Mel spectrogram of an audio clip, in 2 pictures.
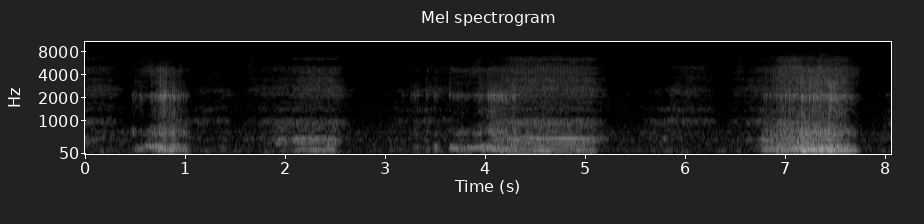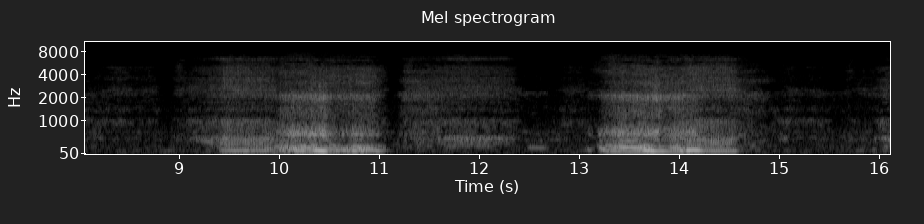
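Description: Loud, rough snores on each breath, about 18 a minute, slightly irregular, with softer noisy breaths between; heavy snoring.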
